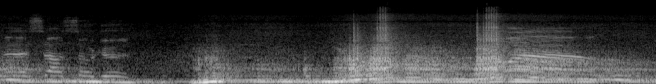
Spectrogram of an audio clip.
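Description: A 2012 Lexus LS 460 with a 4.6L V8, Dynomax Bullet mufflers and a muffler delete revs hard in several loud, close bursts, each rising and falling in pitch, while people talk around it.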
